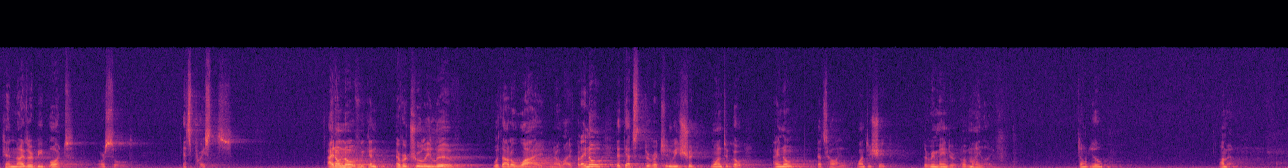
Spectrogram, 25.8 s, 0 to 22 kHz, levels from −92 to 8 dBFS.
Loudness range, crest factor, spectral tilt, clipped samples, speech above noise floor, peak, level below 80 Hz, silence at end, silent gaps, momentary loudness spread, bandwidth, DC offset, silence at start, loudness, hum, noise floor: 12 LU; 22 dB; -5.5 dB/octave; under 0.1%; 28 dB; -2 dBFS; -56 dBFS; 0 s; none; 19 LU; 16 kHz; under 0.1%; 0.05 s; -22 LUFS; none; -50 dBFS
